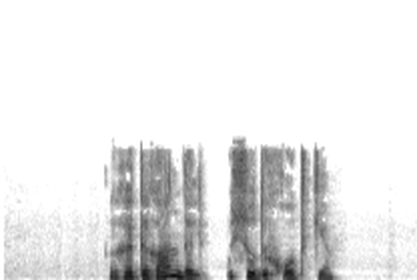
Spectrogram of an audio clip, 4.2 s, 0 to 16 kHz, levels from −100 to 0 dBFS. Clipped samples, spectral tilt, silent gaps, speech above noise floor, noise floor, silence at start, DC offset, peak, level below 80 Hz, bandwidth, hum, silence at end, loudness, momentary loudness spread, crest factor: under 0.1%; -6 dB/octave; none; 64 dB; -80 dBFS; 1.1 s; under 0.1%; -2 dBFS; -60 dBFS; 8.2 kHz; none; 0.85 s; -17 LUFS; 15 LU; 18 dB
